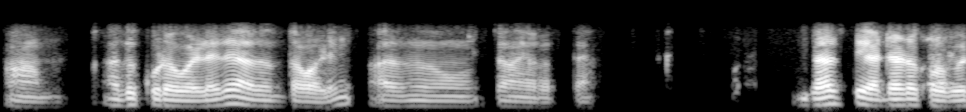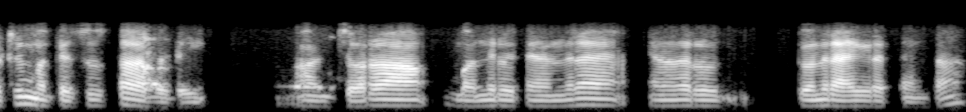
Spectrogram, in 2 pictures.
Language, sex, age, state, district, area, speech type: Kannada, male, 18-30, Karnataka, Davanagere, urban, conversation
